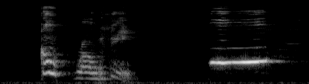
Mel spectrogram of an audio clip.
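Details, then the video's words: Indoor pet female parrot known for talking utters a brief speech-like phrase of three syllables, then a steady, clear whistled tone lasting under a second, all in a quiet room. "Parrots Talking Funny Videos"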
